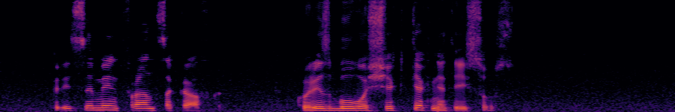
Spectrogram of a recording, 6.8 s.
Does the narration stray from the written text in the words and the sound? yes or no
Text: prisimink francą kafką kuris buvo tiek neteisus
yes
